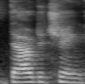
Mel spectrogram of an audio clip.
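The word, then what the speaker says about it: Tao Te Ching: the Dao de Ching it's Dao de Ching is uh the Dao is t-a-o d e um c-h-i-n-g yeah that's how you spell it yeah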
